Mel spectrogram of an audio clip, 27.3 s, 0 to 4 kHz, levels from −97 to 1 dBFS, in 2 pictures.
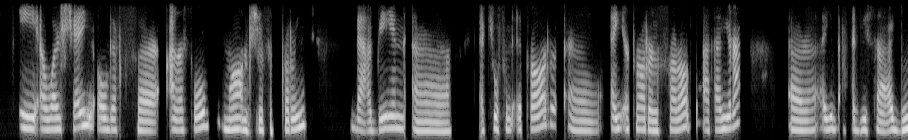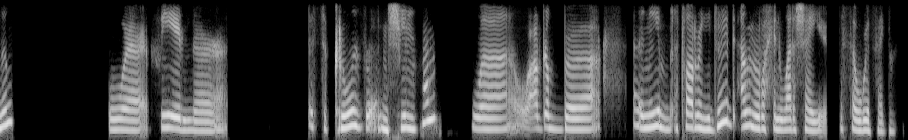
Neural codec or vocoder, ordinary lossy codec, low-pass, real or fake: codec, 16 kHz, 1 kbps, X-Codec, HuBERT features, trained on balanced general audio; none; 3.6 kHz; fake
